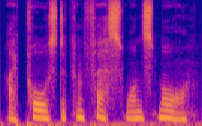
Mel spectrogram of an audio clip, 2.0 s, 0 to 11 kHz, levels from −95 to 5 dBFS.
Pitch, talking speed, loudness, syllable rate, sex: 140 Hz, 180 wpm, -21 LUFS, 4.5 syllables/s, male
